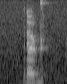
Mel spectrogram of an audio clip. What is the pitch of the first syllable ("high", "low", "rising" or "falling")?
high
